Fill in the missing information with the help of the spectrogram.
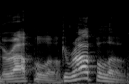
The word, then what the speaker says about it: Garoppolo: Hey, how about Jimmy how do you say his last name? – Gargantuan. – Jimmy G. How about Jimmy G? – Garoppolo. There you go.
